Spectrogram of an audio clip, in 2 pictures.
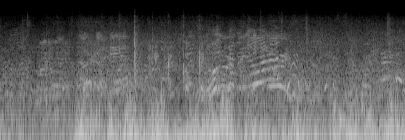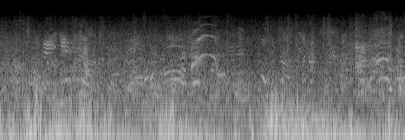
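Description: Young players call out across an open field outdoors.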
